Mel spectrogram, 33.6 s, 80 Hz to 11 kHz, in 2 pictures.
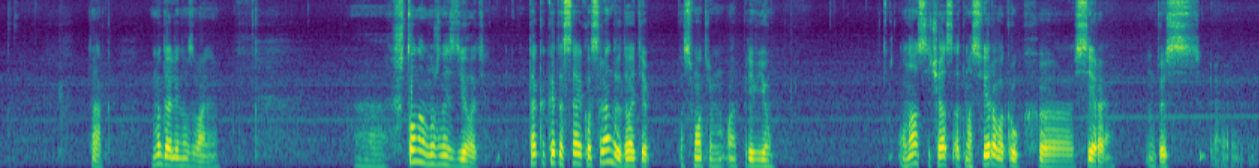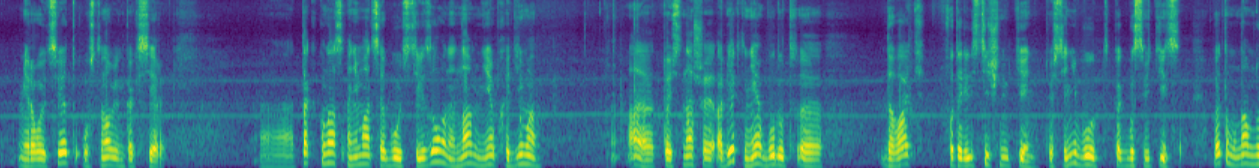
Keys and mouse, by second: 8.2-10.2 drag, 10.0 middle click.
